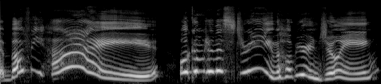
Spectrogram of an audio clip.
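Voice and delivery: high, slow, laughing hi; delighted greeting. Real, not acted. Streamer welcomes Buffy with a high, laughing hello.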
